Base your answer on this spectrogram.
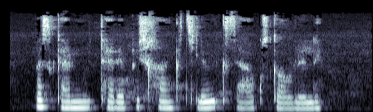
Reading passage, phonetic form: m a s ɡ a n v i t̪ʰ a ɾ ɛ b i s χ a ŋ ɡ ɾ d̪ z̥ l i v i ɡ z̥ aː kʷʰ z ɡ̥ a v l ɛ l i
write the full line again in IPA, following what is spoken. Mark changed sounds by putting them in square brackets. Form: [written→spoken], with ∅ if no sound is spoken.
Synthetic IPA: m a s ɡ a n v i t̪ʰ a ɾ ɛ b i s χ a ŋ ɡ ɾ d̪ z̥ l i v i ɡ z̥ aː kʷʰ [z→s] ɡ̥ a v l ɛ l i

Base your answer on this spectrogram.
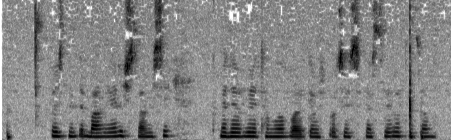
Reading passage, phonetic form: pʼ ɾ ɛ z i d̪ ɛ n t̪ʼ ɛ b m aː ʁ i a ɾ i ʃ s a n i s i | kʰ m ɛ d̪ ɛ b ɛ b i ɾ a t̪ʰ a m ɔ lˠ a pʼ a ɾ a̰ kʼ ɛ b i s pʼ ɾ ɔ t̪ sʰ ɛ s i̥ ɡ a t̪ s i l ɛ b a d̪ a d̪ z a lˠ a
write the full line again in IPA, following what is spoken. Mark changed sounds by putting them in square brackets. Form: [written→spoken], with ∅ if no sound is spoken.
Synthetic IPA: pʼ ɾ ɛ z i d̪ ɛ n t̪ʼ ɛ b m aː ʁ i a ɾ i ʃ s a [n→m] i s i | kʰ m ɛ d̪ ɛ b ɛ b i ɾ a t̪ʰ a m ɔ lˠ a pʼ a ɾ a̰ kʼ ɛ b i s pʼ ɾ ɔ t̪ sʰ ɛ s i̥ ɡ a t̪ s i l ɛ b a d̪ a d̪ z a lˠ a

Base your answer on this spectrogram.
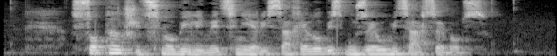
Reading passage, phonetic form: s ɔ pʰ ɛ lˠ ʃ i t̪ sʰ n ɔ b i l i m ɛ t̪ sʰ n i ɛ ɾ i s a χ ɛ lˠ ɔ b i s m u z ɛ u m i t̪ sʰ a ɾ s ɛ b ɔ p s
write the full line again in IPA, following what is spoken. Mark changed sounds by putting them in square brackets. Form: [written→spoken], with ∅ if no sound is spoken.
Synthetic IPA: s ɔ pʰ ɛ lˠ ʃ i t̪ sʰ n ɔ b i l i m ɛ t̪ sʰ n i ɛ ɾ i s a χ ɛ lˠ ɔ b i s m u z ɛ u m i t̪ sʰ a ɾ s ɛ b ɔ p s

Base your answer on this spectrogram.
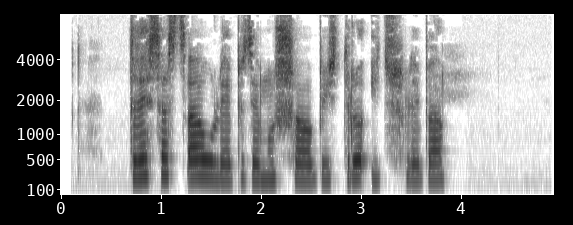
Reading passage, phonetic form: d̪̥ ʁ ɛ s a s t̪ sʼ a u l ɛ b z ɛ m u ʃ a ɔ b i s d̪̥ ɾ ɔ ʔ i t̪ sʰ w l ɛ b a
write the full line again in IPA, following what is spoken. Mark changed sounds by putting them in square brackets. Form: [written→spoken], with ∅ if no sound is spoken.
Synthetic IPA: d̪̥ ʁ ɛ s a s t̪ sʼ a u l ɛ b z ɛ m u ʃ a ɔ b i s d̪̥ ɾ ɔ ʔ i t̪ sʰ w l ɛ b a

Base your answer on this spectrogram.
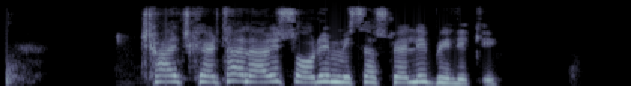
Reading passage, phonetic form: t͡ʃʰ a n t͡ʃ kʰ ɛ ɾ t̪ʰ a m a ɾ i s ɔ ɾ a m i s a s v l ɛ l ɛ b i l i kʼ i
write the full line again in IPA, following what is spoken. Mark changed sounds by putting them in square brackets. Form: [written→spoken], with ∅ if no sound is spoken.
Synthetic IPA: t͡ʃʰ a n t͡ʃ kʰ ɛ ɾ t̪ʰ a [m→n] a ɾ i s ɔ ɾ [a→i] m i s a s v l ɛ l [ɛ→i] b i l i kʼ i

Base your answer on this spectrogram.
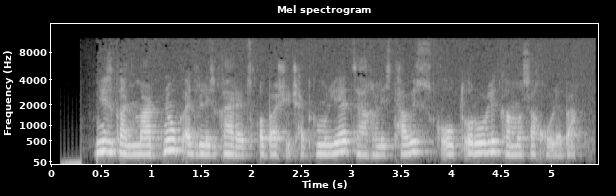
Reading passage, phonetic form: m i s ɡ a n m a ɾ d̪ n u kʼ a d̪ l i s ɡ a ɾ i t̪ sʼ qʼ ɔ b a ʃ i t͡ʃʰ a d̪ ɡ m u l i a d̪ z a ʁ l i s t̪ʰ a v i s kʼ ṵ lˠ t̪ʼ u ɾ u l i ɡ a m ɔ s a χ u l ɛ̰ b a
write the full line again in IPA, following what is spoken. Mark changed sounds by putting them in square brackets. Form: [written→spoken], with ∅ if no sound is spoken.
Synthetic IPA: m i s ɡ a n m a ɾ d̪ n u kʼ [a→ɛ] d̪ l i s ɡ a ɾ [i→ɛ] t̪ sʼ qʼ ɔ b a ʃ i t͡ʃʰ a d̪ ɡ m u l i a d̪ z a ʁ l i s t̪ʰ a v i s kʼ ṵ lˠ t̪ʼ u ɾ u l i ɡ a m ɔ s a χ u l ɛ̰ b a

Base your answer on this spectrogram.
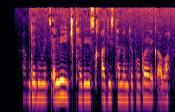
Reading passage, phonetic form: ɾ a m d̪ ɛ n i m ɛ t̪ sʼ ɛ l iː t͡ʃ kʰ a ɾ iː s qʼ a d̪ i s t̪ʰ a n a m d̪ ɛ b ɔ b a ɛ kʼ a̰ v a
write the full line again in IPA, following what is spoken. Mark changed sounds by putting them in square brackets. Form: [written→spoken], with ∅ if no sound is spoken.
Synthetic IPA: ɾ a m d̪ ɛ n i m ɛ t̪ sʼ ɛ l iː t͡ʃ kʰ [a→ɛ] ɾ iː s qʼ a d̪ i s t̪ʰ a n a m d̪ ɛ b ɔ b a ɛ kʼ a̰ v a

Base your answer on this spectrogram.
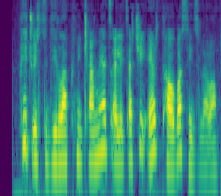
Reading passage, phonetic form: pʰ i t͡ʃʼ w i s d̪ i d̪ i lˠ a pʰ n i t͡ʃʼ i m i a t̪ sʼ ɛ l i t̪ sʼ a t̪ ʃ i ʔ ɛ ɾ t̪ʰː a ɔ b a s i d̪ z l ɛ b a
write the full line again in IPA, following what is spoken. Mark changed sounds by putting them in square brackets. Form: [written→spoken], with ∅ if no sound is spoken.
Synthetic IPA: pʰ i t͡ʃʼ w i s d̪ i d̪ i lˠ a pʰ n i t͡ʃʼ [i→a] m i a t̪ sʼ ɛ l i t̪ sʼ a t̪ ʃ i ʔ ɛ ɾ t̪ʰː a ɔ b a s i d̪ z l ɛ [b→v] a

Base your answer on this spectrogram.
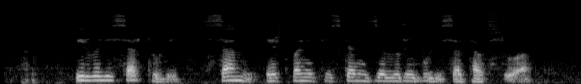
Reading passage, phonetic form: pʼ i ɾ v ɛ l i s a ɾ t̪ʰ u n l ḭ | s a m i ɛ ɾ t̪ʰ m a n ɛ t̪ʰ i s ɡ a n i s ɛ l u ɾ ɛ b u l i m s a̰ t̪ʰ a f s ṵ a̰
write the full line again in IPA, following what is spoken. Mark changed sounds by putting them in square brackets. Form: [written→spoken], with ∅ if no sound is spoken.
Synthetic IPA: pʼ i ɾ v ɛ l i s a ɾ t̪ʰ u [n→∅] l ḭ | s a m i ɛ ɾ t̪ʰ m a n ɛ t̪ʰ i s ɡ a n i [s→z] ɛ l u ɾ ɛ b u l i [m→∅] s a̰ t̪ʰ a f s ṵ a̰

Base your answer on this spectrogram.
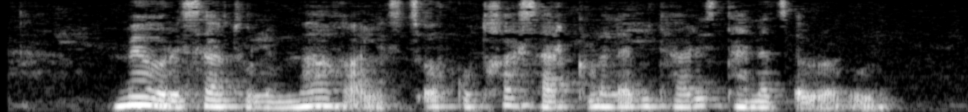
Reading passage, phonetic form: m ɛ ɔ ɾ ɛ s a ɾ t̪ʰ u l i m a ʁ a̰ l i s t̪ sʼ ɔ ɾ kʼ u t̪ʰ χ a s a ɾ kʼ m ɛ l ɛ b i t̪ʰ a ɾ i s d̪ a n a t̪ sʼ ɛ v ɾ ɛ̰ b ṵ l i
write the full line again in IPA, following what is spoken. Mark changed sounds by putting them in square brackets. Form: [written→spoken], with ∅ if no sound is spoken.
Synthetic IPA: m ɛ ɔ ɾ ɛ s a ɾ t̪ʰ u l i m a ʁ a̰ l i s t̪ sʼ ɔ ɾ kʼ u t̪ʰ χ a s a ɾ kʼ m ɛ l ɛ b i t̪ʰ a ɾ i s d̪ a n a t̪ sʼ ɛ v ɾ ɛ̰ b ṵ l i

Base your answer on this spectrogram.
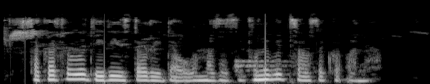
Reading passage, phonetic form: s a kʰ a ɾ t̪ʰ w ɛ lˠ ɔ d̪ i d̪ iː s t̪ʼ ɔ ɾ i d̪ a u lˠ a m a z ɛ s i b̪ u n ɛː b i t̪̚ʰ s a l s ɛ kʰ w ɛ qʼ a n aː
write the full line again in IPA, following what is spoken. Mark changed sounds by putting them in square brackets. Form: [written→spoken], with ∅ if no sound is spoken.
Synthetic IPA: s a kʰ a ɾ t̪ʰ w ɛ lˠ ɔ d̪ i d̪ iː s t̪ʼ ɔ ɾ [i→iː] d̪ a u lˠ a m a z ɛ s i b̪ u n [ɛː→ɛ] b i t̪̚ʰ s a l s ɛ kʰ w ɛ qʼ a n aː

